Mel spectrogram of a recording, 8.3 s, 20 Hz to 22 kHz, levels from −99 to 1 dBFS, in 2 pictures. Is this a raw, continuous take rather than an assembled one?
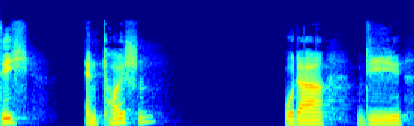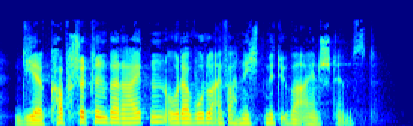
yes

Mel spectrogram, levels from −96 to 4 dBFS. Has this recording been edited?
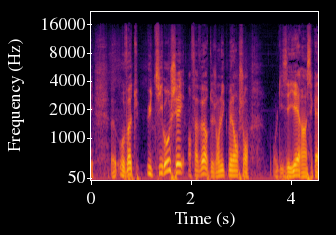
yes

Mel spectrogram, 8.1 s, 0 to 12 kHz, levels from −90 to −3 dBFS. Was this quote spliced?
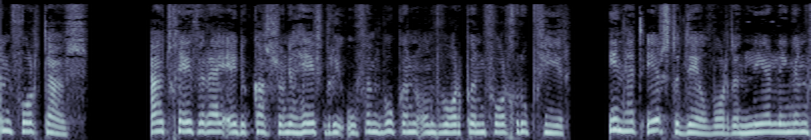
no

